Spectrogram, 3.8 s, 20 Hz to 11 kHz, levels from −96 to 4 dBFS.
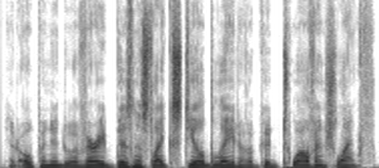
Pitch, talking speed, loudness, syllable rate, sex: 125 Hz, 220 wpm, -20 LUFS, 6.7 syllables/s, male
